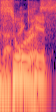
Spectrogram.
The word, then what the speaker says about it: thesaurus: That's a hard word. Thesaurus. I can't do that. Think of Tyrannosaurus. Thesaurus.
